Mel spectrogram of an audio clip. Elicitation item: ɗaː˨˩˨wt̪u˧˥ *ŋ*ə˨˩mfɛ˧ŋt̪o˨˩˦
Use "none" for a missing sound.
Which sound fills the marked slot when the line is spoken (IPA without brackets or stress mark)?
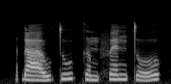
k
